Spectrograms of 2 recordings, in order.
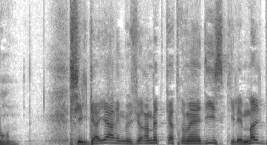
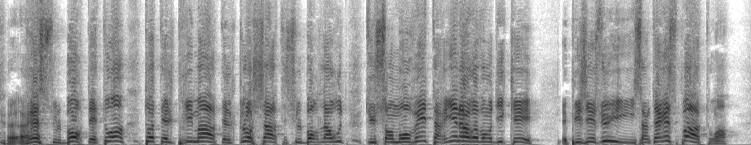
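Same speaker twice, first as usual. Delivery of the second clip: contemptuous scolding; 9 semitones higher than usual. Retold or imitated. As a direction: put the beggar in his place. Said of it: "on pouvait lui dire".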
